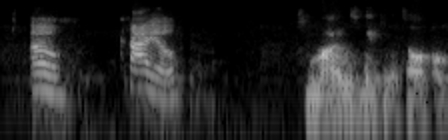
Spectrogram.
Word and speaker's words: Kyle: Oh, Kyle. She minds making a telephone call. Rhymes with dial.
